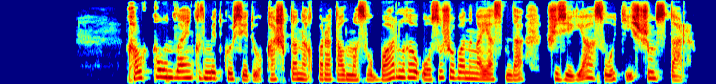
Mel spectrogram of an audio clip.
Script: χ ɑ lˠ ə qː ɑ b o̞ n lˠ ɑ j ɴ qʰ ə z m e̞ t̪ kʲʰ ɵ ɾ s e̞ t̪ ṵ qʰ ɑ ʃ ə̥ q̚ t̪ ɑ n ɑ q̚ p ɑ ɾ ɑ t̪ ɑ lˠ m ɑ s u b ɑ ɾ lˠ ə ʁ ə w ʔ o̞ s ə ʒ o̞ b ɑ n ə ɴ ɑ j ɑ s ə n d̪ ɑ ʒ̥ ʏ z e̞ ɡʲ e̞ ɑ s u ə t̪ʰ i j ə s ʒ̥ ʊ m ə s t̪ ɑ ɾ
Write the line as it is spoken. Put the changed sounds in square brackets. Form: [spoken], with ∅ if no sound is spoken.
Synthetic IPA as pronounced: χ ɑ lˠ ə qː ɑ [w] o̞ n lˠ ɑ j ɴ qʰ ə z m e̞ t̪ kʲʰ ɵ ɾ s e̞ t̪ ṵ qʰ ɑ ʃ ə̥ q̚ t̪ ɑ n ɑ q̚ p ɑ ɾ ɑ t̪ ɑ lˠ m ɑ s u b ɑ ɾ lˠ ə ʁ ə w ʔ o̞ s ə ʒ o̞ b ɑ n ə ɴ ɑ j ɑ s ə n d̪ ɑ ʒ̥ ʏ z e̞ ɡʲ e̞ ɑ s u ə t̪ʰ i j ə s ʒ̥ ʊ m ə s t̪ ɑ ɾ

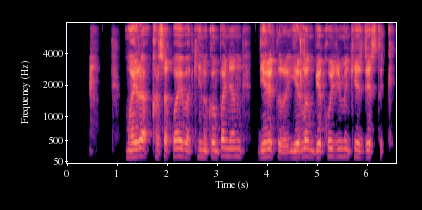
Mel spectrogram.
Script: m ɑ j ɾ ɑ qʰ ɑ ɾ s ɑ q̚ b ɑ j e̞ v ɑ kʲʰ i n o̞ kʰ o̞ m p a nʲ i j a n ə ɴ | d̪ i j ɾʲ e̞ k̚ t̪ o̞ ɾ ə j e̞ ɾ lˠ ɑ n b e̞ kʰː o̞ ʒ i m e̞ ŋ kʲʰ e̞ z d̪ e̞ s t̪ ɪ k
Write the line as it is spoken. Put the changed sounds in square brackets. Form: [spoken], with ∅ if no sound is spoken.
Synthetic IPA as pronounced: m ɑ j ɾ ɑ qʰ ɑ ɾ s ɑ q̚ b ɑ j e̞ v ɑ kʲʰ i n o̞ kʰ o̞ m p a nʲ i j a n ə ɴ | d̪ i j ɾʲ e̞ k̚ t̪ o̞ ɾ ə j e̞ ɾ lˠ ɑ n b e̞ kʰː o̞ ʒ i m e̞ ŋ kʲʰ e̞ z d̪ e̞ s t̪ ɪ k

